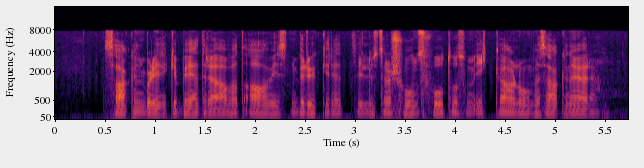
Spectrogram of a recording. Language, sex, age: Norwegian, male, 29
